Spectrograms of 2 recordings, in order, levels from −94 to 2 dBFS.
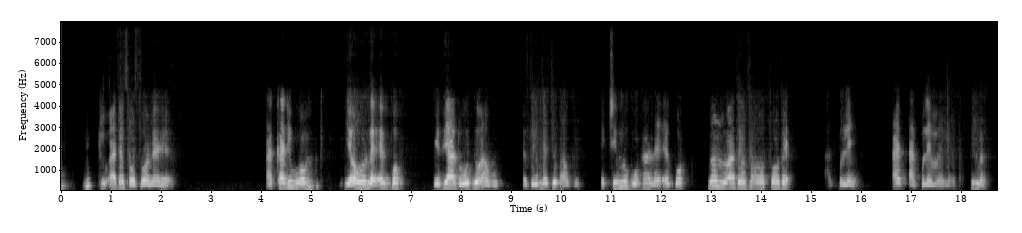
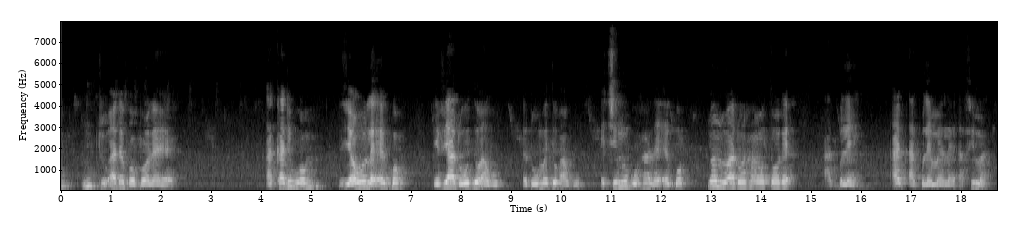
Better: second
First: noise reduction (neural mask model DeepFilterNet 3)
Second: none

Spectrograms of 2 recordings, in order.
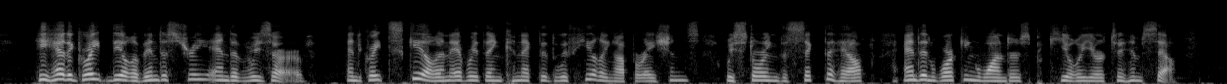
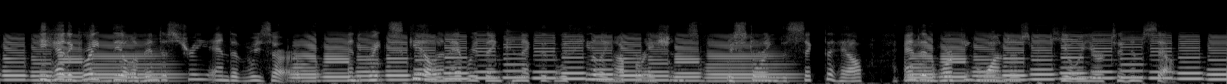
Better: first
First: none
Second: background sound (Wind instrument, woodwind instrument); 3 dB above the speech

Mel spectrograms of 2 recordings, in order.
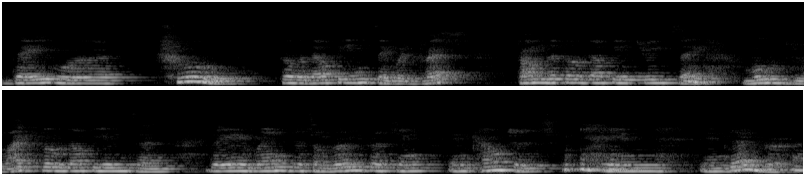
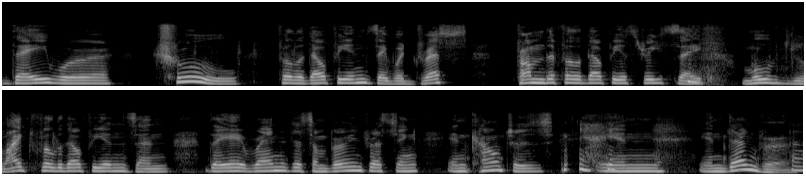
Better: second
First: room echo; dies away in 1 s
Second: none

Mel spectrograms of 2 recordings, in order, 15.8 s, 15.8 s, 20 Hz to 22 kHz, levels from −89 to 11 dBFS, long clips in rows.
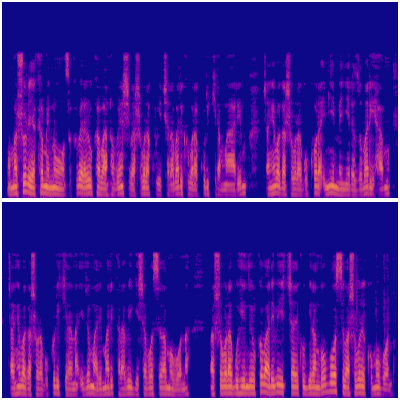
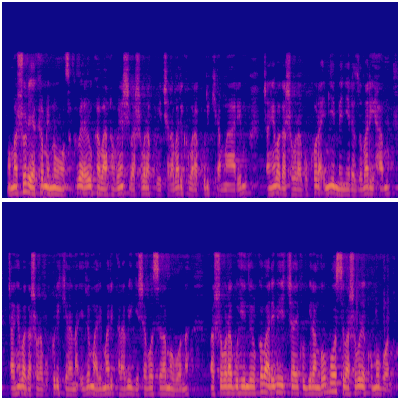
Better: first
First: none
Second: room echo; dies away in 0.7 s

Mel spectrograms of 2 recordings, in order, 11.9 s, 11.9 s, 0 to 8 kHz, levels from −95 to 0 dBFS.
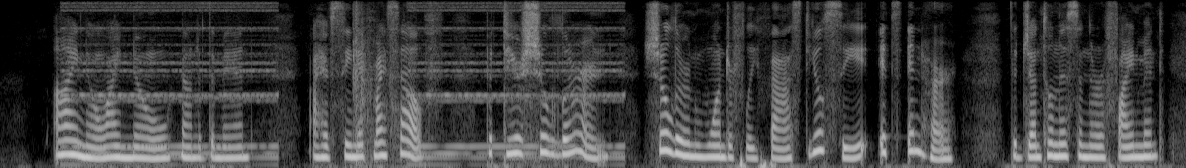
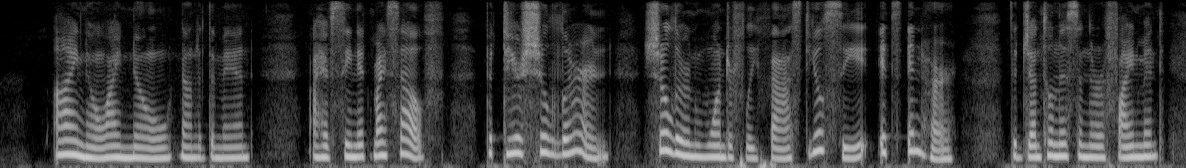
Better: second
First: background sound (Organ + Tools); 14 dB below the speech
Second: none

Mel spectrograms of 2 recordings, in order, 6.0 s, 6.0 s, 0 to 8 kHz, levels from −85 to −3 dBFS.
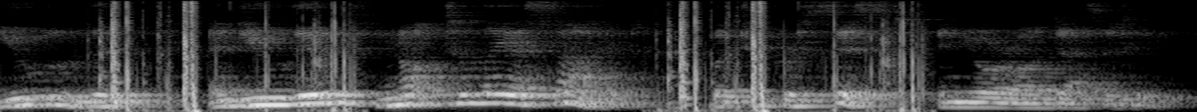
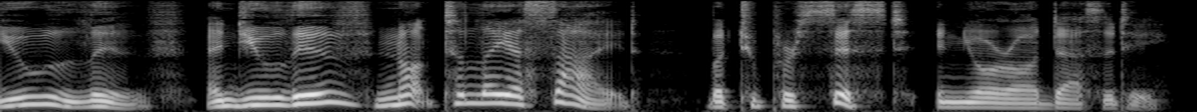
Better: second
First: background sound (Telephone); 7 dB below the speech // room echo; dies away in 1 s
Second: none

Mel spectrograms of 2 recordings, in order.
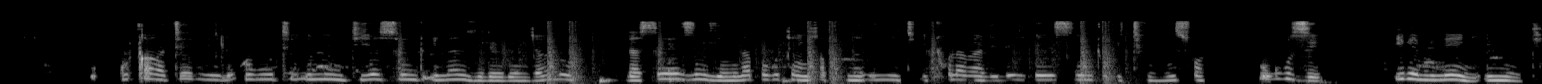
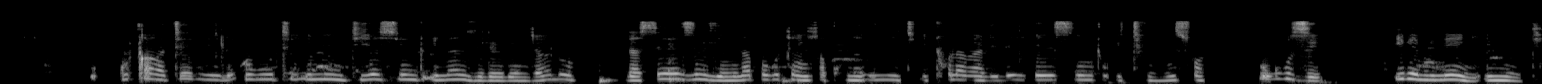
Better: second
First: background sound (Slam); 16 dB below the speech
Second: none

